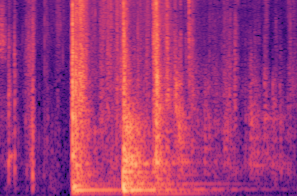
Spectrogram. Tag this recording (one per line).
metallic
barrel
oil-barrel
metal
clang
